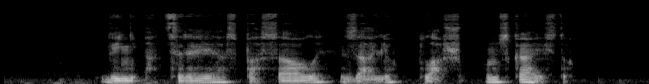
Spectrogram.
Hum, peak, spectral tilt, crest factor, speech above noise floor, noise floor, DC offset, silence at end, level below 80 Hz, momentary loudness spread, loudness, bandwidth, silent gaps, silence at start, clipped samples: none; -8 dBFS; -6.5 dB/octave; 18 dB; 38 dB; -62 dBFS; under 0.1%; 0.8 s; -44 dBFS; 10 LU; -26 LUFS; 11.5 kHz; none; 0.55 s; under 0.1%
